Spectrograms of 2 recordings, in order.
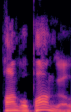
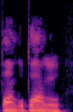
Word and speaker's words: Pago Pago: is uh is pronounced pongo pongo it's spelled pago pago it's pronounced pongo pango and uh they had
